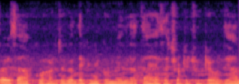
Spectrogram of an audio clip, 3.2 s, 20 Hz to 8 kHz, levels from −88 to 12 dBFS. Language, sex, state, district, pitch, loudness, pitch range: Hindi, male, Chandigarh, Chandigarh, 115 Hz, -15 LUFS, 110-120 Hz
